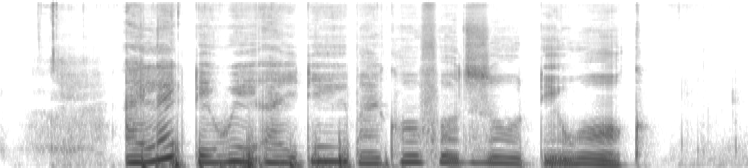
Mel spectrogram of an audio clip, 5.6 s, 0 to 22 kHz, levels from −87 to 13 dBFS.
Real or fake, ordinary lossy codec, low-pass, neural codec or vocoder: real; none; 19.8 kHz; none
